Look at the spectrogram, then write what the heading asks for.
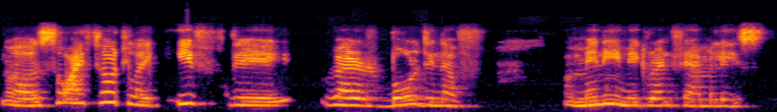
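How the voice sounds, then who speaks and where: A woman in her thirties from Kerala, India, speaking as a guest in an online interview, pausing often with ums and uhs. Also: sits high, gravelly, a little mellow, highs cut off. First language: Malayalam. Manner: hesitant, many ums and uhs.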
